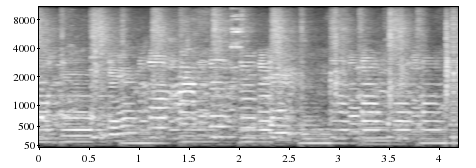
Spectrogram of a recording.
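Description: Live country band playing an instrumental passage: an electric bass line under strummed guitar and fiddle, with a steady beat.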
